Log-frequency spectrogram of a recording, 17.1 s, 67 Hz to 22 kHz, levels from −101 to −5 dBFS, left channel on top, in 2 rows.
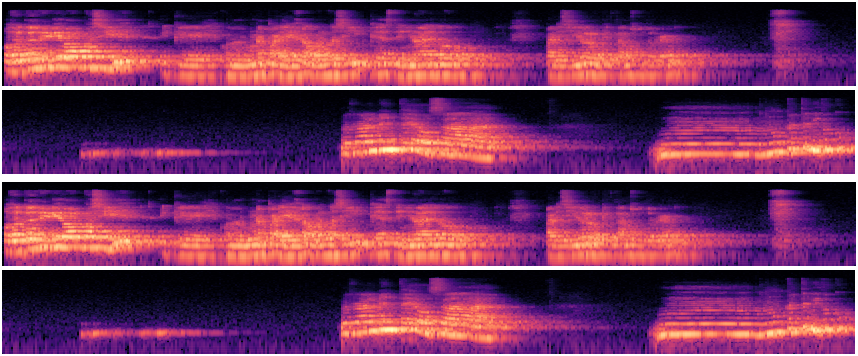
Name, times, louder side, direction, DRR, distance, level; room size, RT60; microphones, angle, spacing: voice 1, 0.0-4.6 5.1-6.8 7.7-7.9, equal, 75° right, -7 dB, 1.4 m, -23 dB
voice 2, 11.9-13.5 15.0-16.9, left 1 dB, 25° right, -6 dB, 0.5 m, -21 dB
4.5 x 2.3 x 2.6 m, 1.3 s
head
